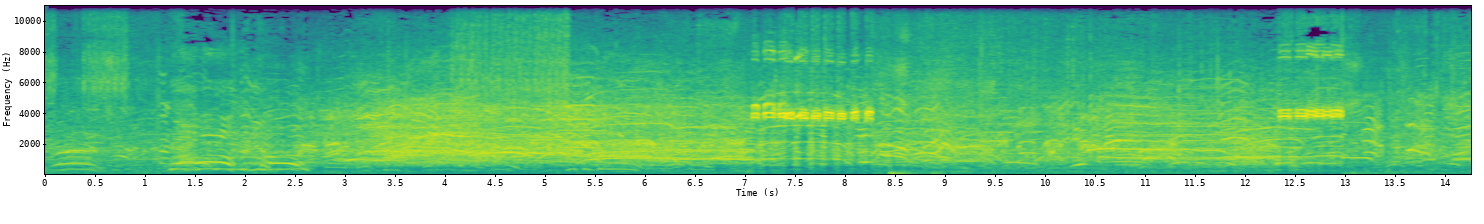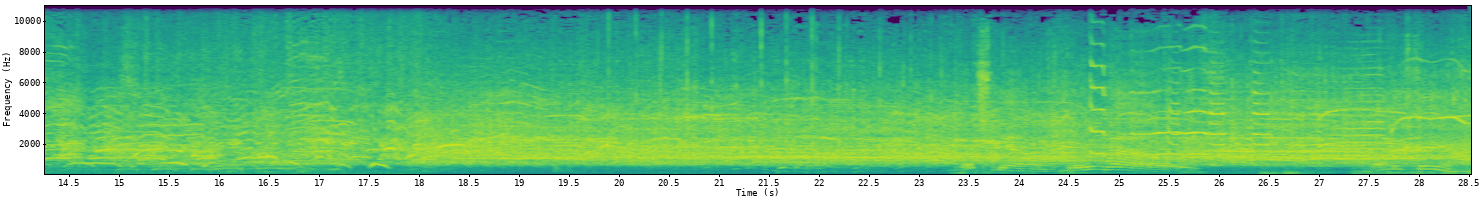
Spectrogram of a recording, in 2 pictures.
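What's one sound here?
A large crowd cheers and shouts in the stands throughout.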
